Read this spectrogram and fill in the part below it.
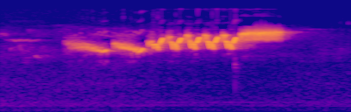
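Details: One Cerulean warbler song: a few slurred buzzy notes lead into a fast, wavering series that climbs in pitch and finishes with a sustained high buzz. Quiet background.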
